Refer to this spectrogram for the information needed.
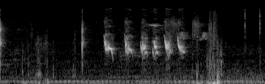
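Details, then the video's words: Greater green leafbird (cucak ijo) in a Cililin tembakan-style song: a quick burst of about six sharp, buzzy, repeated notes, preceded and followed by scattered faint clicks and a low steady hum. "Cucak Ijo 86 Tembakan Cililin,kapas tembak"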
